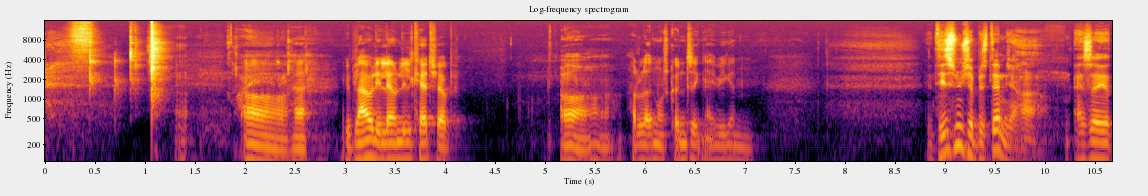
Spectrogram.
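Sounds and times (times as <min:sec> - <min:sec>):
soda can tab popping and fizzing: 0:00.2 - 0:01.3
soda can metallic clicks: 0:00.4 - 0:01.3
speech: 0:02.0 - 0:04.2, 0:05.2 - 0:07.2, 0:08.8 - 0:10.6.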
